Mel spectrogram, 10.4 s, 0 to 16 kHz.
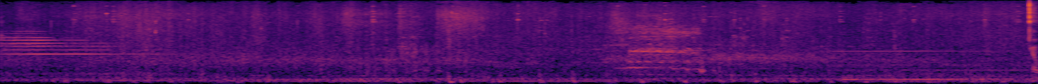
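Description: A horse in Red Dead Redemption 2 whinnies and neighs while hooves clip-clop nearby, set against a continuous outdoor game ambience at moderate volume.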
